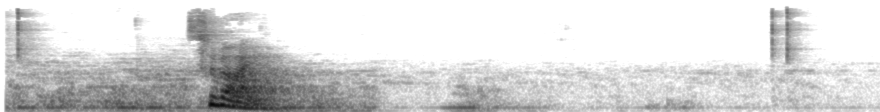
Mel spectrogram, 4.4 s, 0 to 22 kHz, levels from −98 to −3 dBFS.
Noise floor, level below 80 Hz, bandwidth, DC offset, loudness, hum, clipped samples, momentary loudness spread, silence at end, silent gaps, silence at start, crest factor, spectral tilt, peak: -67 dBFS; -56 dBFS; 16 kHz; under 0.1%; -18 LUFS; none; under 0.1%; 26 LU; 2.05 s; none; 0.1 s; 22 dB; -6 dB/octave; -2 dBFS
